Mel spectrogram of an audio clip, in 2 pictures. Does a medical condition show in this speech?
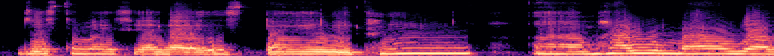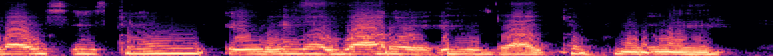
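Yes: cerebral palsy.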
